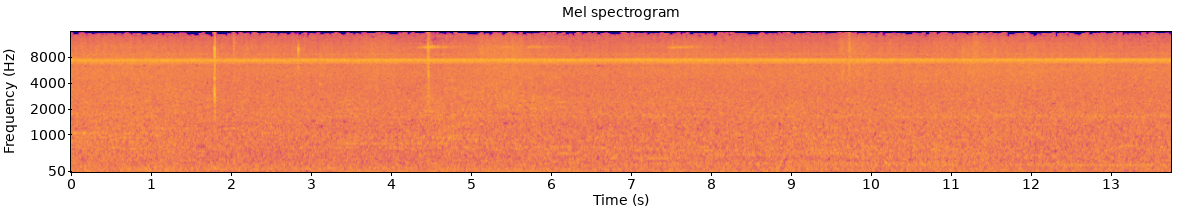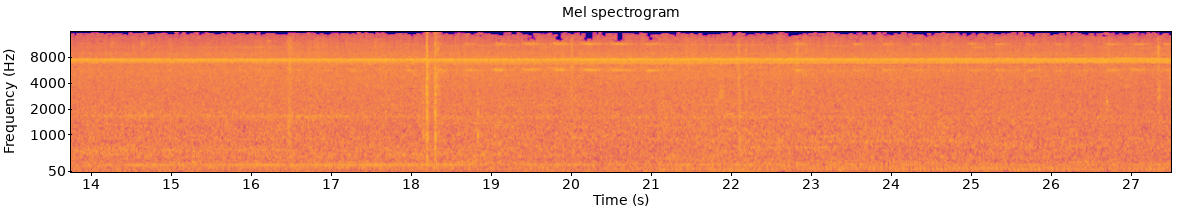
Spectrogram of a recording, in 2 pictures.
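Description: Steady outdoor background noise with a continuous high, thin whine throughout. A low hum rises for about ten seconds in the middle, and there is a single sharp click shortly after.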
